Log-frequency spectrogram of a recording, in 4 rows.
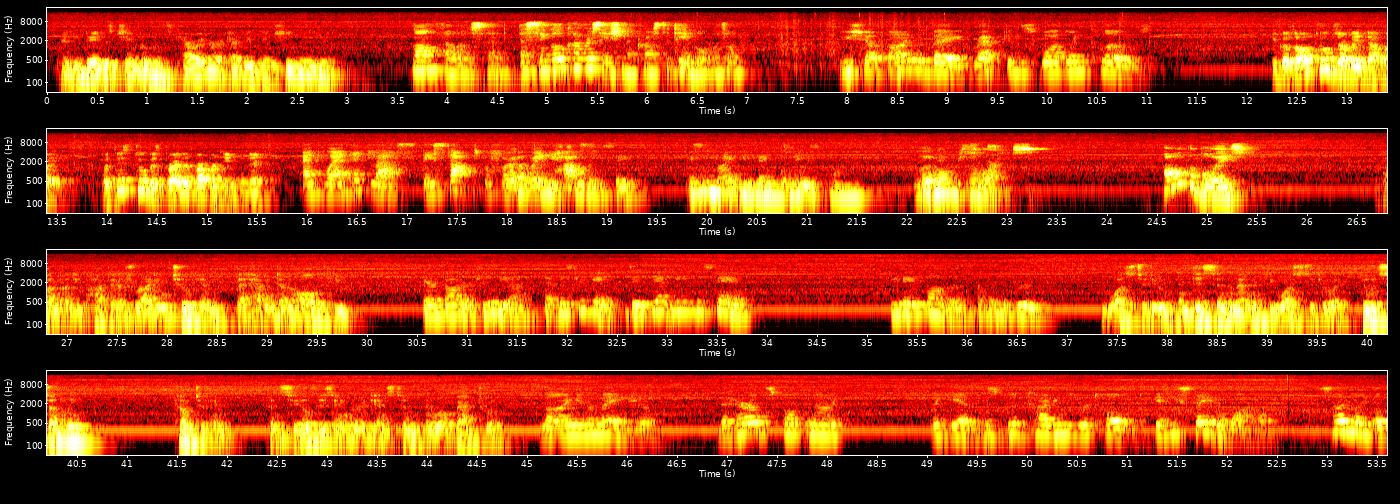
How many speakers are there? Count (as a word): nine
